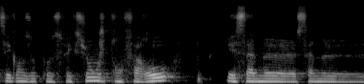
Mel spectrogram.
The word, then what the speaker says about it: Pharow: Et là, tu nous dis qu'en gros, Faro, d'ailleurs, comment ça s'écrit, Faro P-H-A-R-O-W.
